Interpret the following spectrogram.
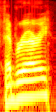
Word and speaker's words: February: trouble with that because my mouth doesn't want to make that r like February. Feb. I always want to pronounce the R because everyone says February and it pisses me off because it's wrong.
